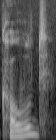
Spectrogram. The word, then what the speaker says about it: cold: Og cold, altså at det er kaldt, C-O-L-D, skrives ikke som noe diftong, men det uttales som en diftong.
